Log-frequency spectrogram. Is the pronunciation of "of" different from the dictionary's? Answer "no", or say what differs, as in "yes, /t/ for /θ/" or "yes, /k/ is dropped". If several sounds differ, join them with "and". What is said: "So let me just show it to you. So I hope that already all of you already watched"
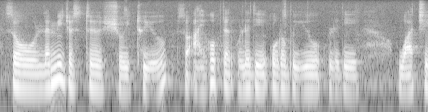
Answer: yes, /b/ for /v/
